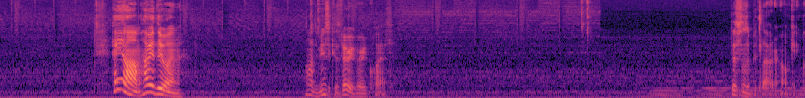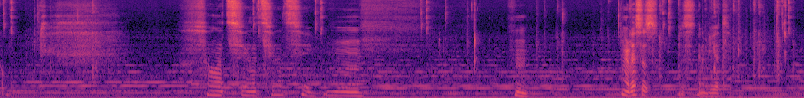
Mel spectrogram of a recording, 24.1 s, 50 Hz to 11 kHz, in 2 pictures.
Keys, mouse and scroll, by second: 12.2 click, 12.6-18.4 shift+middle drag, 18.4 click, 18.7-21.1 shift+middle drag, 21.1 Tab, 21.4 shift+f, 22.3 z, 22.7 shift+f.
